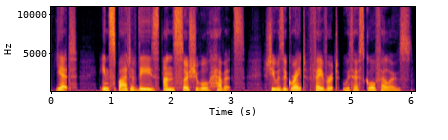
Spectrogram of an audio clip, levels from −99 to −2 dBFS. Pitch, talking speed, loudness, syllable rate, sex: 180 Hz, 160 wpm, -20 LUFS, 5.0 syllables/s, female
